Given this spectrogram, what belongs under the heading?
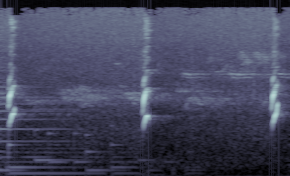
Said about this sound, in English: When Swainson's thrushes first returned to nest in the woods of the West, or the northern states in Canada, they announced their presence with subtle calls. Limpid whit or wink sounds.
